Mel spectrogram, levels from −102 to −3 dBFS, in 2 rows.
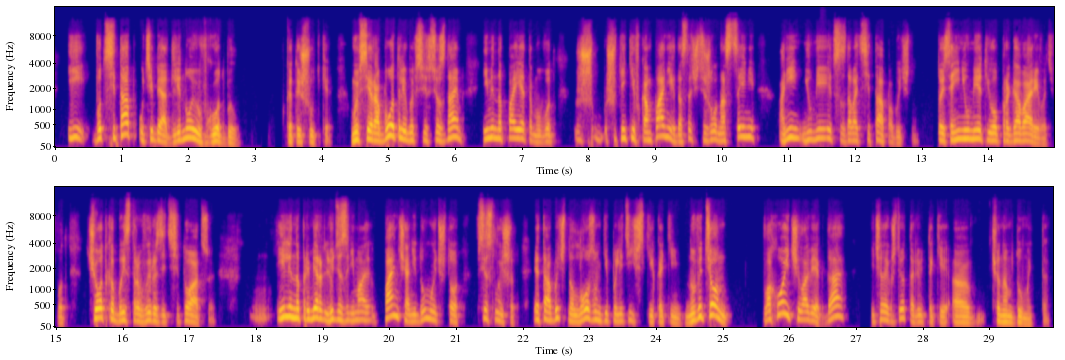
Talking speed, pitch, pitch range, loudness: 155 wpm, 155 Hz, 130-190 Hz, -22 LUFS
